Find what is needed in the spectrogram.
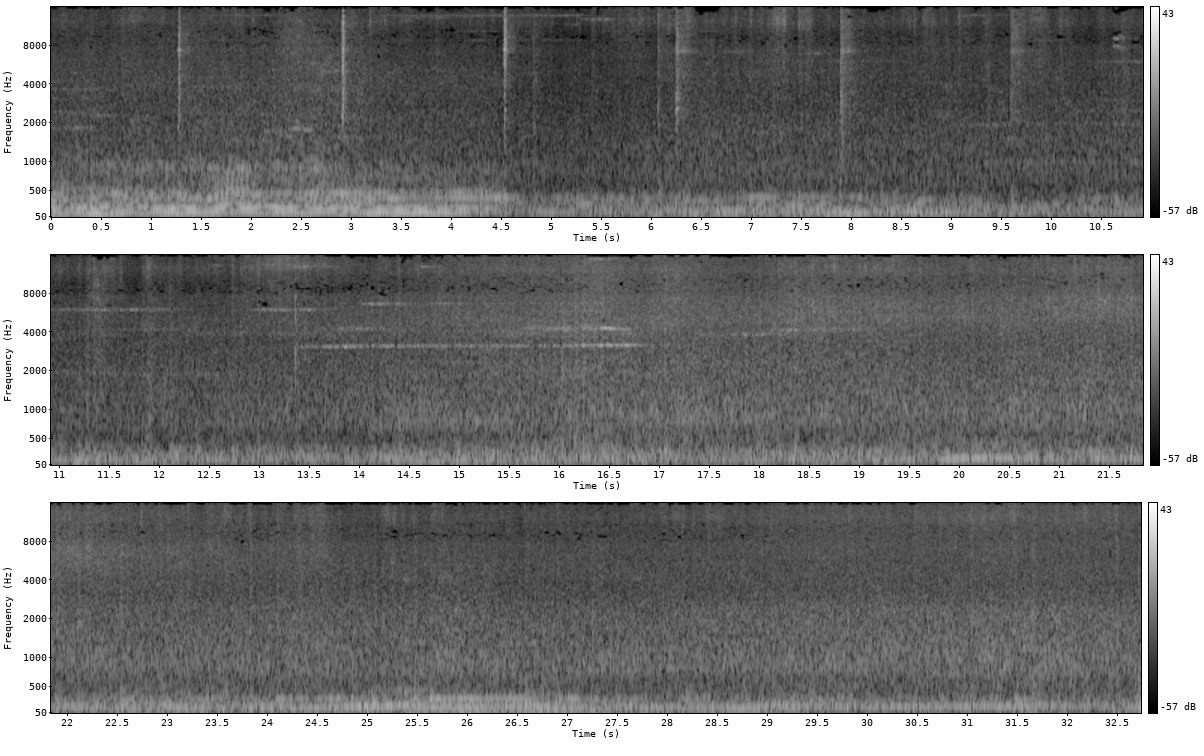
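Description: Music for about the first four seconds, then cut off, leaving steady city street traffic noise. A vehicle's engine hum comes up about twenty seconds in and lasts several seconds.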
